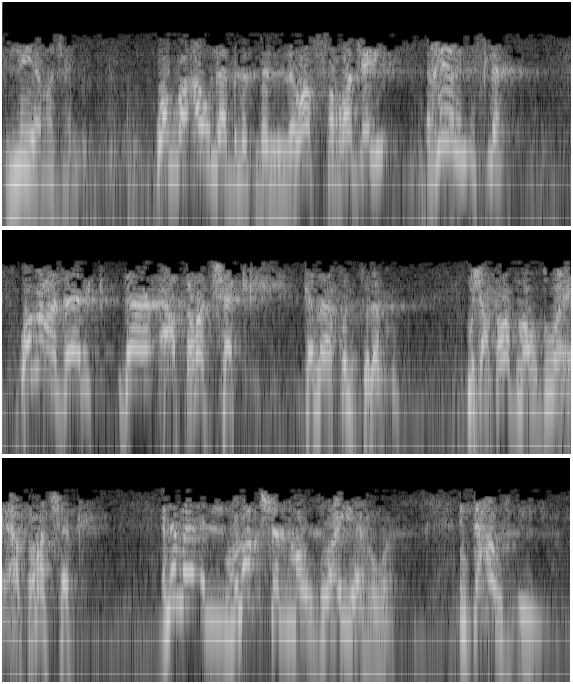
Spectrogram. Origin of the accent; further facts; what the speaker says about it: Egypt; احنا مصريين اهل نكتة، طبيعتنا كده، الطبيعة المصرية للأسف فيها يعني النكتة كده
